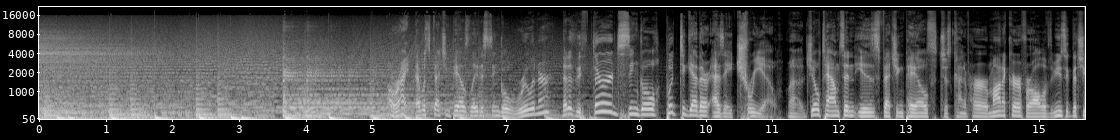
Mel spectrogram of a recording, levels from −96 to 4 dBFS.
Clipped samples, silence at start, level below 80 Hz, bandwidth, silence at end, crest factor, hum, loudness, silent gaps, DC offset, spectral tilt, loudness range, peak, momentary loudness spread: under 0.1%; 0 s; -22 dBFS; 17.5 kHz; 0 s; 14 dB; none; -20 LUFS; none; under 0.1%; -5.5 dB/octave; 3 LU; -4 dBFS; 7 LU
